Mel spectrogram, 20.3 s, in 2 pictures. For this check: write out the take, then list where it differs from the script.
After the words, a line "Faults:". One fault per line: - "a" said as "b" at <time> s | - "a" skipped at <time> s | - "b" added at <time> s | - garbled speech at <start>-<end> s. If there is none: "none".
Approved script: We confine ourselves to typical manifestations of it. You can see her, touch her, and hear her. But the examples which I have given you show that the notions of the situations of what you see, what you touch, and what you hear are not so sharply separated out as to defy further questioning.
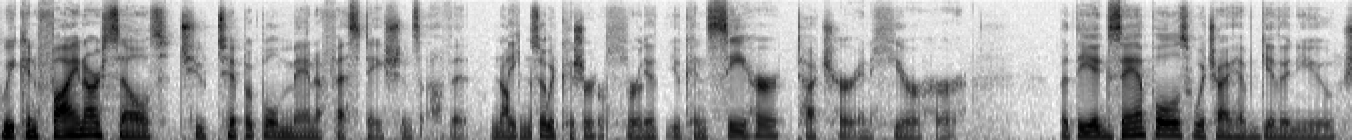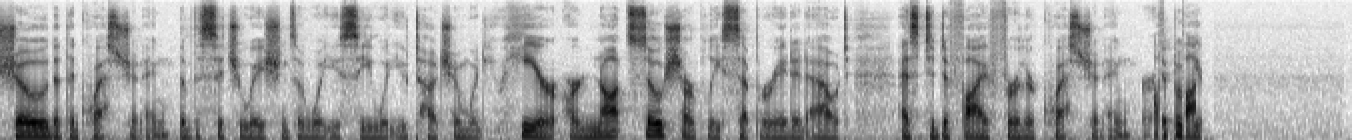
We confine ourselves to typical manifestations of it. [garbled] You can see her, touch her, and hear her. But the examples which I have given you show that the questioning of the situations of what you see, what you touch, and what you hear are not so sharply separated out as to defy further questioning. [garbled]
Faults:
- garbled speech at 3.7-4.9 s
- "notions" said as "questioning" at 10.7 s
- garbled speech at 18.7-19.2 s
